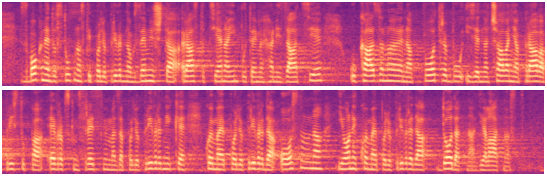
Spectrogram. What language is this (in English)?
Croatian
